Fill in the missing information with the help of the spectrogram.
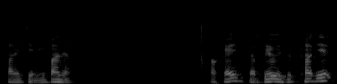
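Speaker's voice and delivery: ordinary delivery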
